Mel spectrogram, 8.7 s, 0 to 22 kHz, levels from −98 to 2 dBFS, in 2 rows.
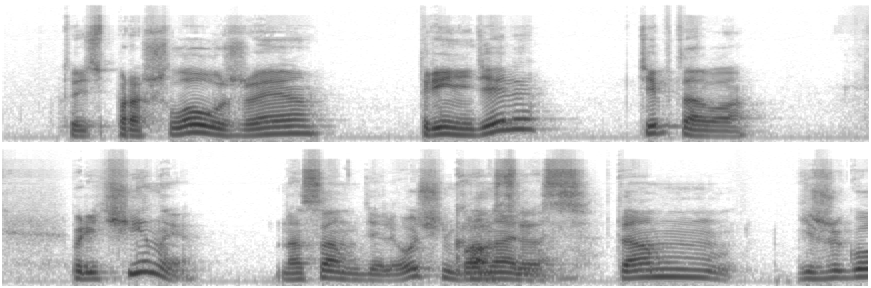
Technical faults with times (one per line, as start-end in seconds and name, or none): none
